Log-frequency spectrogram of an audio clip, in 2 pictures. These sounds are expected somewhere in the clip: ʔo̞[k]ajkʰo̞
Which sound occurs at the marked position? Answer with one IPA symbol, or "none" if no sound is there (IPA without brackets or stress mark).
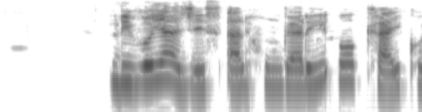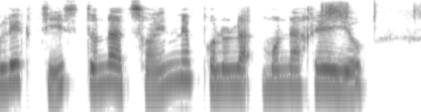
kʰ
